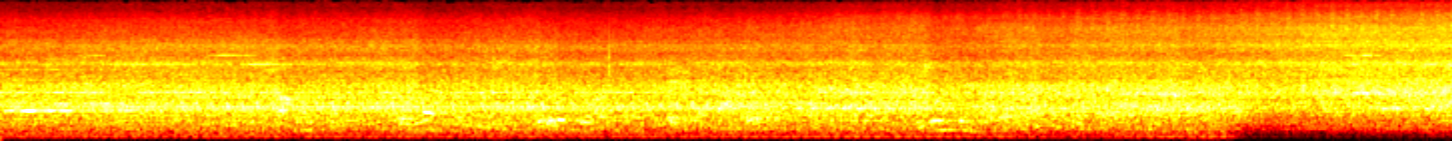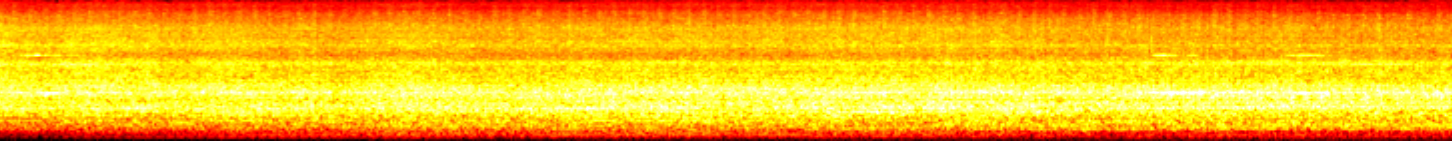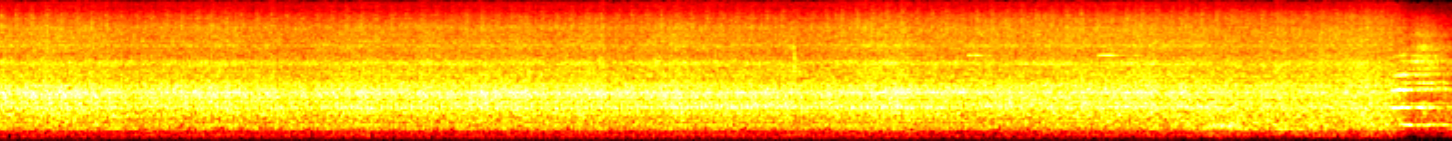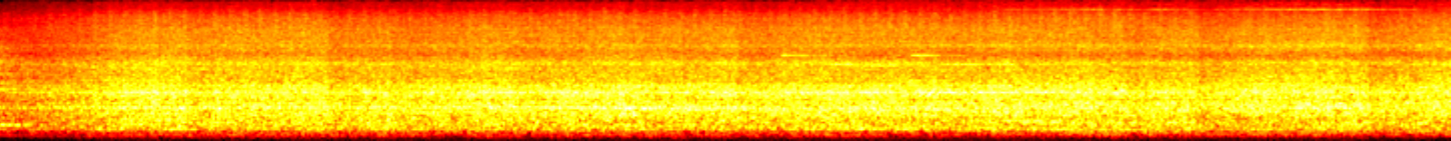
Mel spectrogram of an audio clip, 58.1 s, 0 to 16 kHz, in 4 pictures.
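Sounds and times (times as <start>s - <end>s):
diesel train engines running: 0.0s - 58.0s.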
